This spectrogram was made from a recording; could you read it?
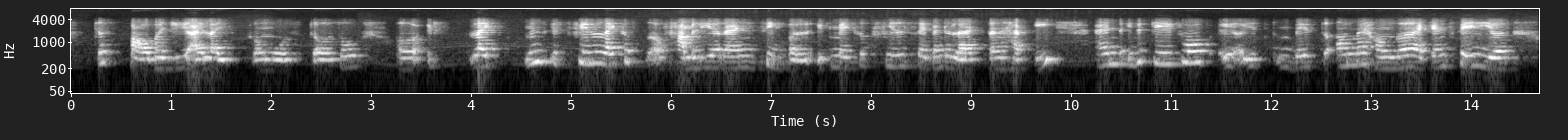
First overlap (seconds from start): none

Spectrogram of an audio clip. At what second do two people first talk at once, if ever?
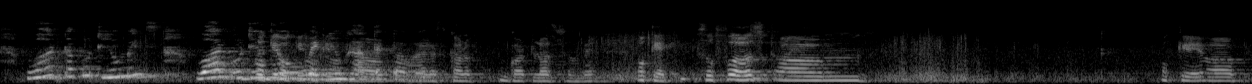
2.5 s

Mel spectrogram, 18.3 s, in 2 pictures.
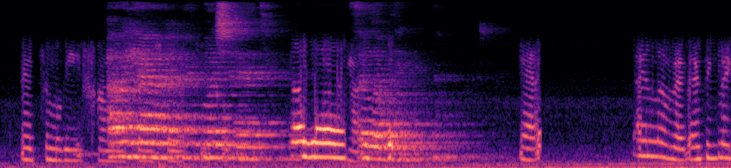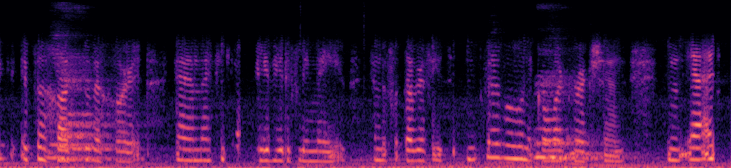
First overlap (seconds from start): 1.3 s

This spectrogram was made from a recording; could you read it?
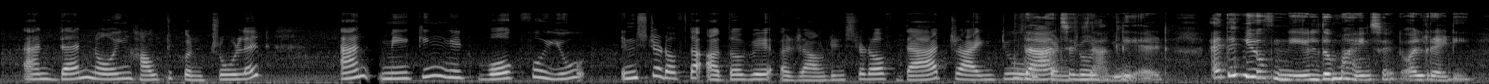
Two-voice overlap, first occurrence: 10.1 s

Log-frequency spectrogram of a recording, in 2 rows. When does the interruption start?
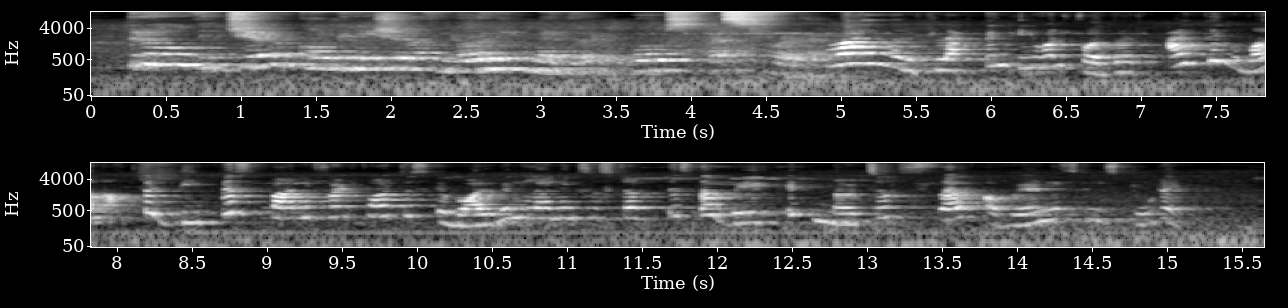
none

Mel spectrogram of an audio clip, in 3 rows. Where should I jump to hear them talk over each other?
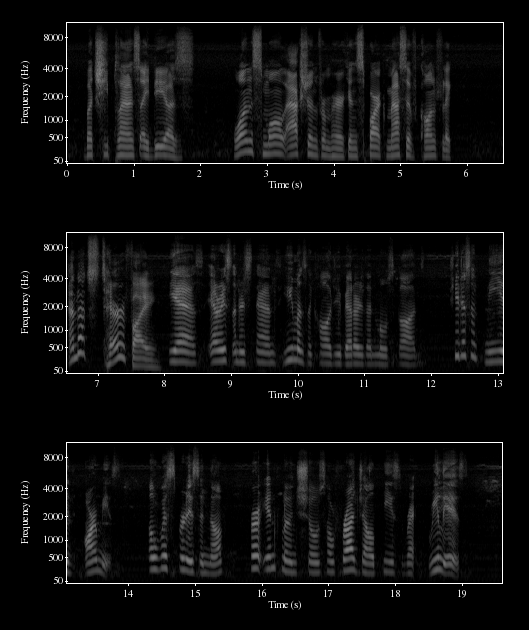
none

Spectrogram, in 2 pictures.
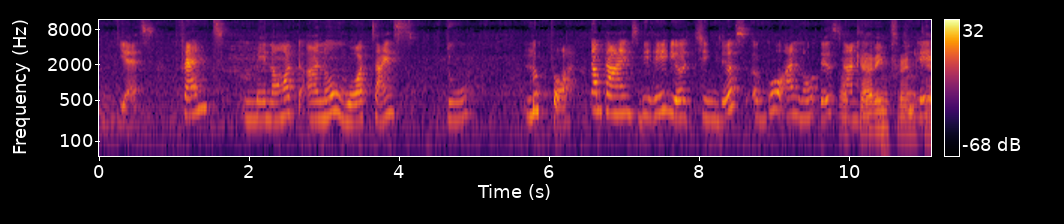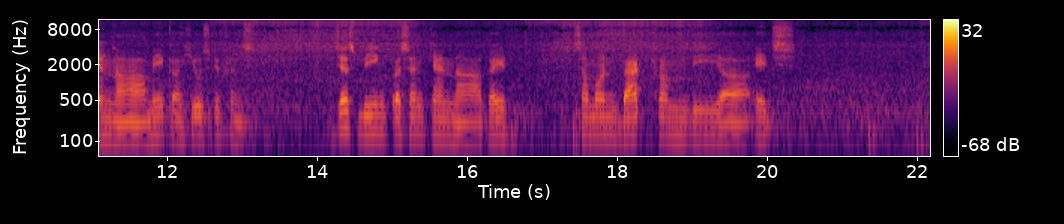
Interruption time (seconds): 9.8 s

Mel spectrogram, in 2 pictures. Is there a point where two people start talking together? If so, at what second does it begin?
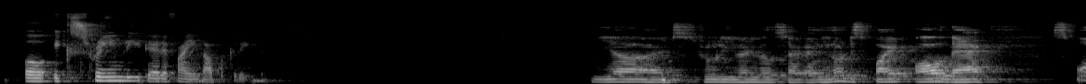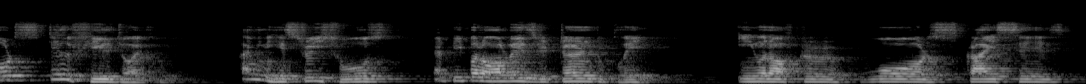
none

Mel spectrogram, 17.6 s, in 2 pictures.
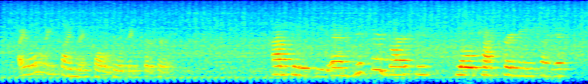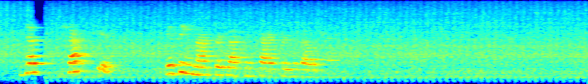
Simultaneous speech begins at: none

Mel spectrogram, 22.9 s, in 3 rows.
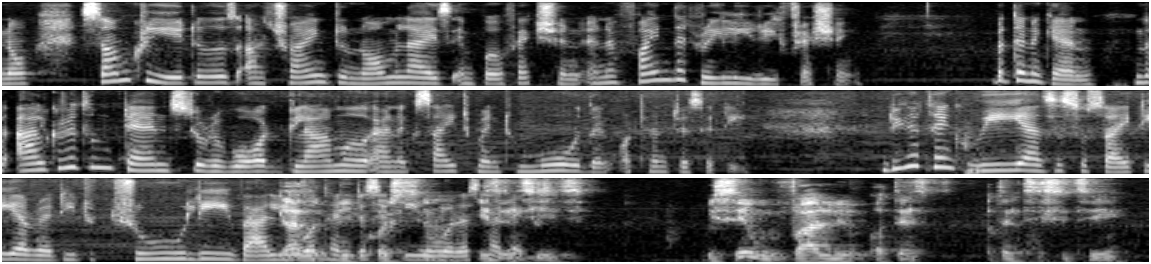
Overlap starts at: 17.1 s

